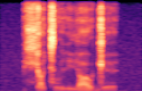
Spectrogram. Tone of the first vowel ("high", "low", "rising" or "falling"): low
